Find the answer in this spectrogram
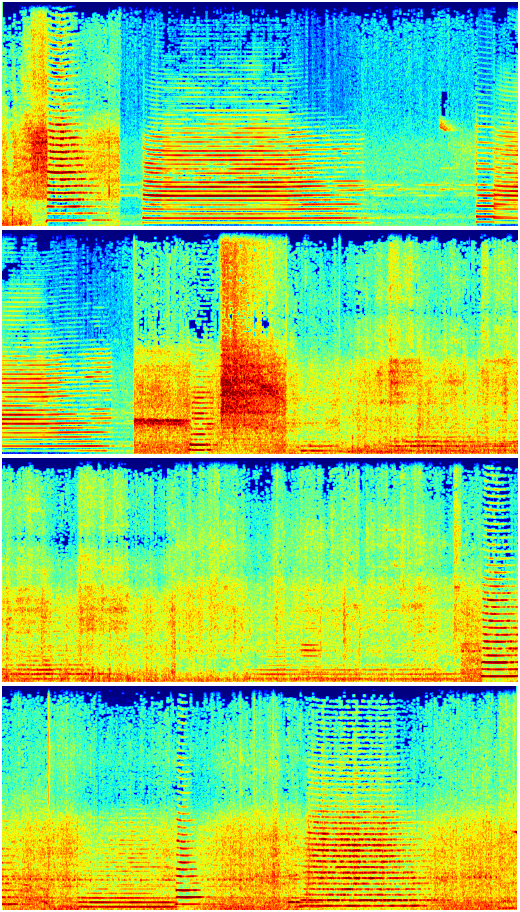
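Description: Train two-tone horn sounding again and again: long held blasts in the first ten seconds, one stepping from a higher note to a lower one. After that come shorter blasts over the steady rumble and clatter of coaches running on the track.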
